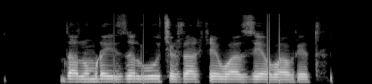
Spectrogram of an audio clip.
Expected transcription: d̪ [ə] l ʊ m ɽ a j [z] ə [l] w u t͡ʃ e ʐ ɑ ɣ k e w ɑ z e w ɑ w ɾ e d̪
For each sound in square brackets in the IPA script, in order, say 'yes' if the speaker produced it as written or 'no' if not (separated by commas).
no, yes, yes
